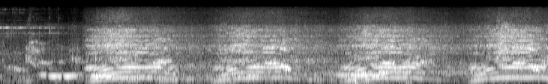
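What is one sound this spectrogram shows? A chainsaw revs and whines in repeated swells.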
